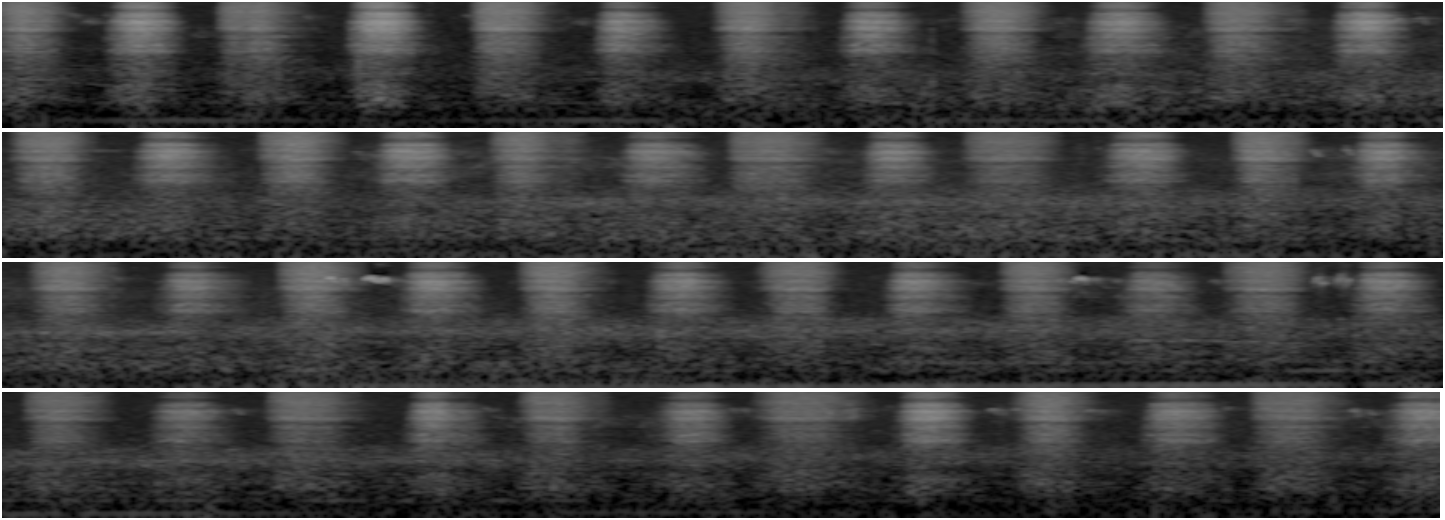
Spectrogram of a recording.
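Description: Rapid, rhythmic nasal breathing during a yoga exercise: many short, forceful breaths in a steady, even pulse throughout, with a low hum underneath.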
